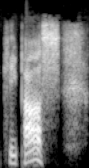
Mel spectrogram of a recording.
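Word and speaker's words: KeePass: pass K I think it's it's pronounced keep and then a s keep ke pass um I think that's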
